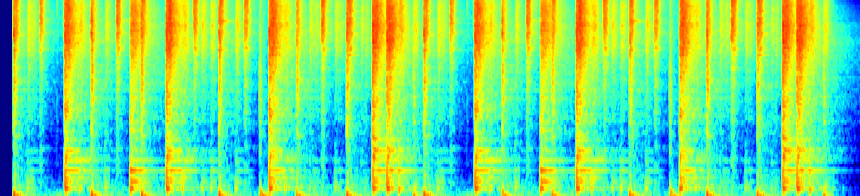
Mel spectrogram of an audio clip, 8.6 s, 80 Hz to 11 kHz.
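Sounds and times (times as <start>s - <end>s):
time-stretched drums at 90 bpm: 0.2s - 8.4s.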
